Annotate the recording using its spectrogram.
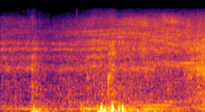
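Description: Quiet room tone with faint hiss and a few faint, soft low blips.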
